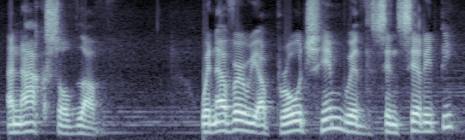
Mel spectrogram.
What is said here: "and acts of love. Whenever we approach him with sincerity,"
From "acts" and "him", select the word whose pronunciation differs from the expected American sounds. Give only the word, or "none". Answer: none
